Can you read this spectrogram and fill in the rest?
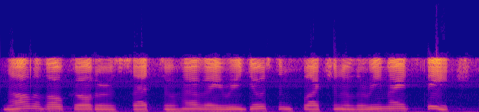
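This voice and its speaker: A man giving a formal, measured technical demonstration in 1930s style, his speech turned synthetic and robotic by a vocoder. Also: medium pitch, level tone, clear, resonant tone, no echo. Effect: synthetic robotic vocoder processing. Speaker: laboratory demonstrator. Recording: muffled, phone-like 1939 test disc recording.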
